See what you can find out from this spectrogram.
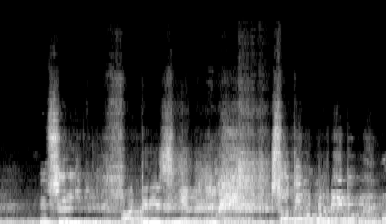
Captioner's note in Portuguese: risada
